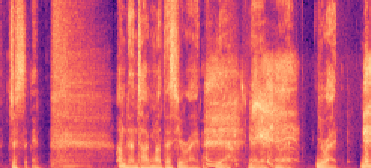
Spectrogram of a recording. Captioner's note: laugh; laugh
